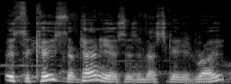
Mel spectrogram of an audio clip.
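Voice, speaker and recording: A man voicing a curious, gossipy ordinary police officer in an animated fan dub, speaking conversationally. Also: mid-range voice, brisk, soft background music, lightly acted.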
